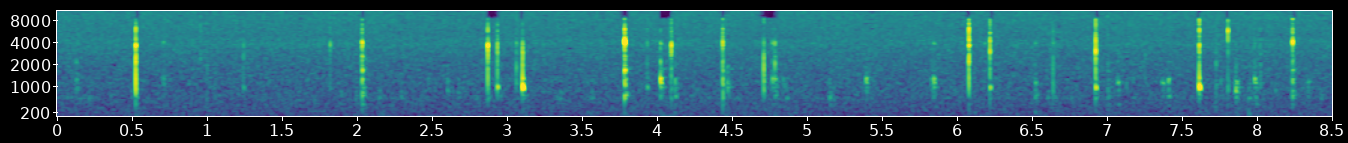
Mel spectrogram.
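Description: Irregular light ticks and taps, one to three a second, over a faint steady hiss.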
